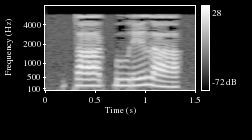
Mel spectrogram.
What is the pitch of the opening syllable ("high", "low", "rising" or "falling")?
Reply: low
